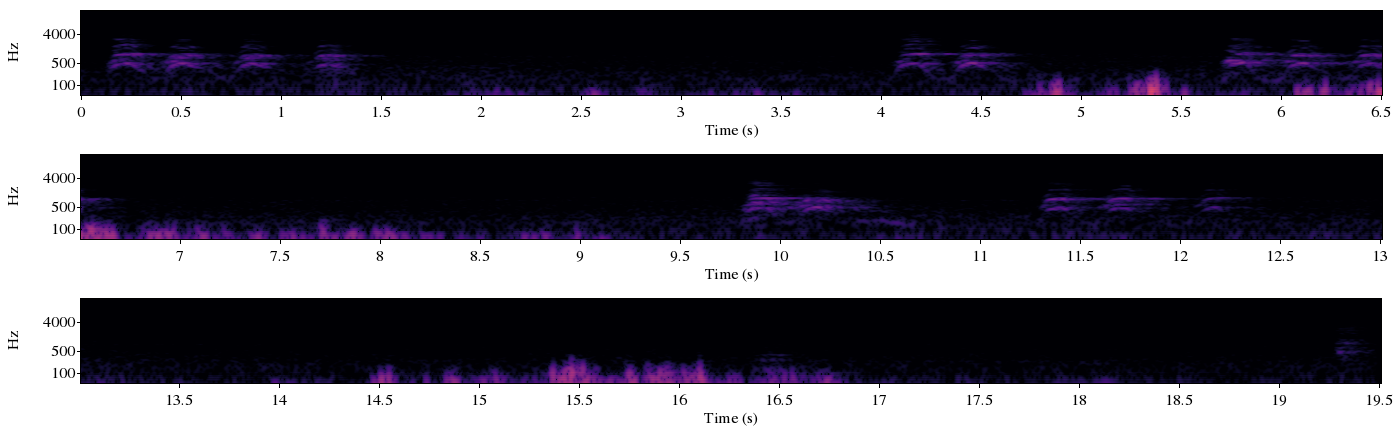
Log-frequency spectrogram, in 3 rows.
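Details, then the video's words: Barking husky under a window, 24 February 2024. Six short volleys of quick, harmonic barks come over about twenty seconds, with low rumbling handling or street noise between them. "husky ugat az ablakunk alatt"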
